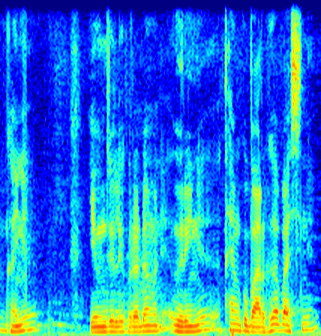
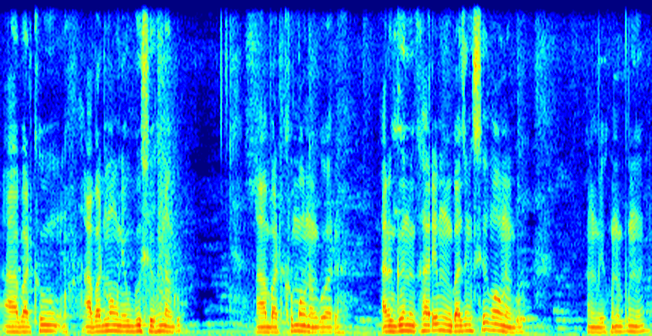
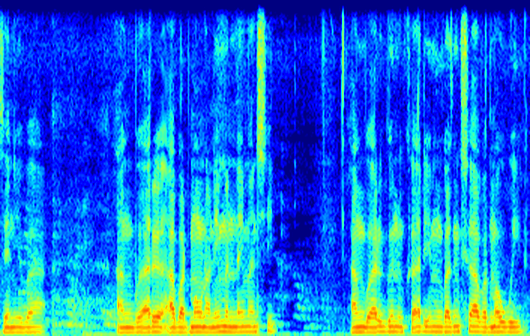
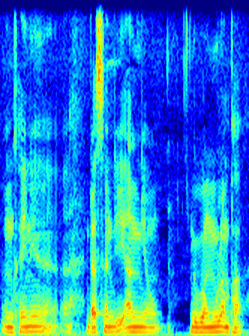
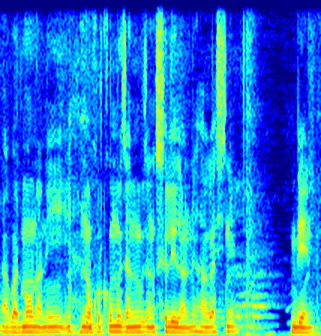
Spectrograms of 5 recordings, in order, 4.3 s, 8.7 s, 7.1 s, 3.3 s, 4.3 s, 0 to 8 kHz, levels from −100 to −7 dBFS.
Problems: low volume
